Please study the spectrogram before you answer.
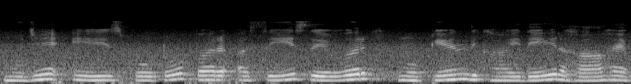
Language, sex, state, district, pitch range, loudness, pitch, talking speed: Hindi, female, Madhya Pradesh, Umaria, 190-215 Hz, -15 LUFS, 200 Hz, 105 wpm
